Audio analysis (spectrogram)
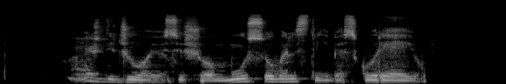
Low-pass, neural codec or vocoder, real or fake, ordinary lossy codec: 10.8 kHz; none; real; MP3, 96 kbps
